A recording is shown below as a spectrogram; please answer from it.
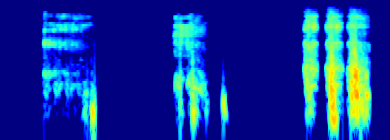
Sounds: Throat clearing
